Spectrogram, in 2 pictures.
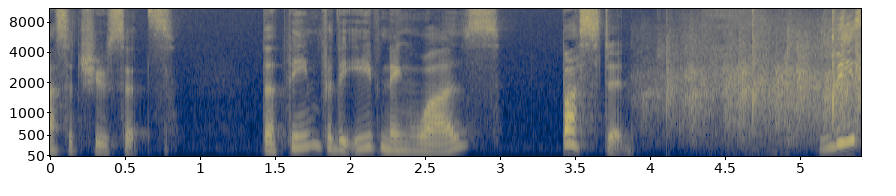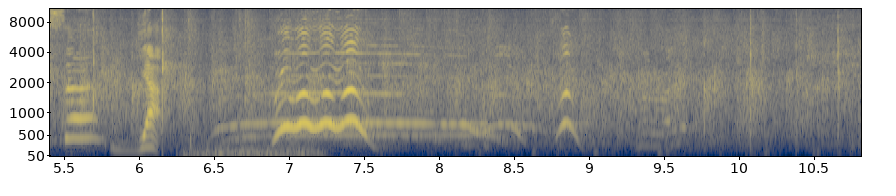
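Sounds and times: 
speech: 0.0s - 4.2s, 5.1s - 7.3s
audience applause: 3.9s - 10.8s
person whooping: 6.4s - 9.2s.

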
